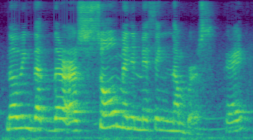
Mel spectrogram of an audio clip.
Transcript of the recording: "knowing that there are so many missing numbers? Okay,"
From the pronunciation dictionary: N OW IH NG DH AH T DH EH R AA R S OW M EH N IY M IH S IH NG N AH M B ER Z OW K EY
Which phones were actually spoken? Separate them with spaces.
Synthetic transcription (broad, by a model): N OW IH NG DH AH T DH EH R AA R S OW M EH N IY M IH S IH NG N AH M B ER S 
